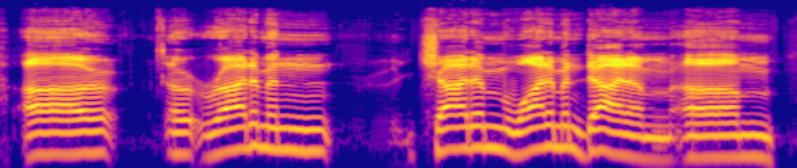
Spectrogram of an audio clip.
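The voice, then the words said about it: Impression of a Brendan Fraser character. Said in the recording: “that is my impression of his character ... I love gay Brendan Fraser”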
